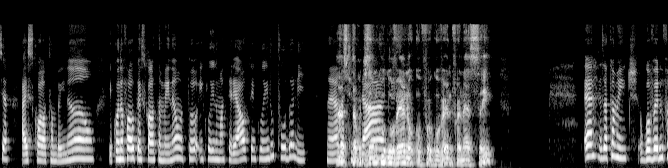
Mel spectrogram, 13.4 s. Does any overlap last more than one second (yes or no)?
yes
